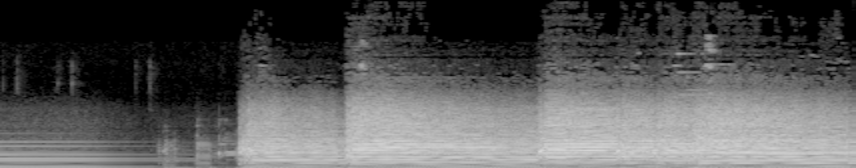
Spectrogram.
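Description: A sustained note gives way to loud, crunchy chords on an electric guitar run through an amp emulation with an overdrive pedal, high gain and reverb, with each strum ringing out thick and saturated.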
